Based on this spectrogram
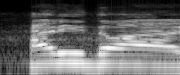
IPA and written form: hʌrɪˈdwɑːr (Haridwar)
